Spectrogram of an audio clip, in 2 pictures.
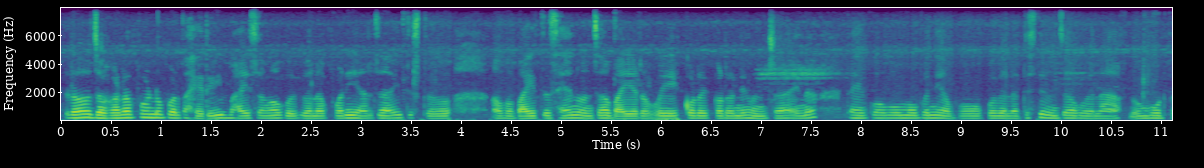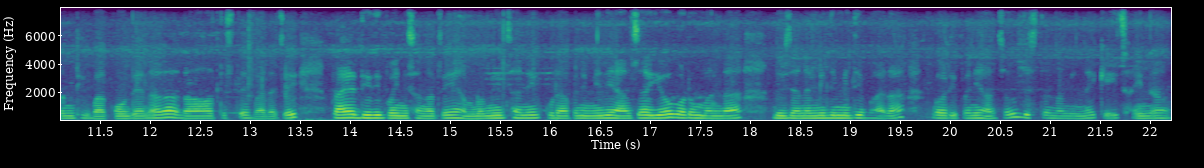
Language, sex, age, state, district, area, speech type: Nepali, male, 18-30, West Bengal, Kalimpong, rural, spontaneous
